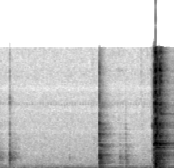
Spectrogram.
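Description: A small jar of loose eyeshadow pigment being handled while the powder won't come out: a few faint clicks, a short rustle about halfway through, and a sharp knock of the jar against a hard surface at the very end.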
